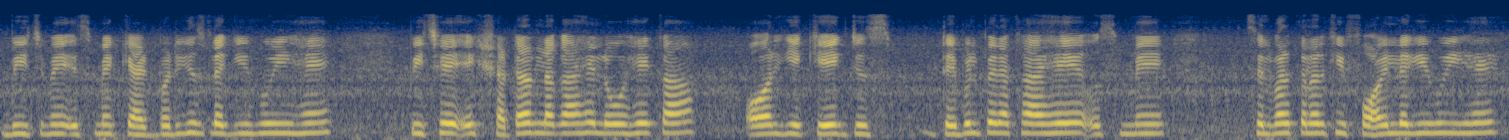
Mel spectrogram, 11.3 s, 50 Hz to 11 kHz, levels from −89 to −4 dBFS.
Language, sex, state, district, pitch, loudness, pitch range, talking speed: Hindi, female, Chhattisgarh, Sukma, 215 Hz, -20 LUFS, 205-225 Hz, 160 wpm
